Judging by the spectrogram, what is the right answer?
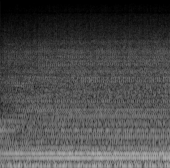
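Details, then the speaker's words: Engine bay of a car at a dealer auction, coolant spilled, engine covers missing: steady droning whine, likely the compressor, over a rough-running, unhealthy-sounding engine; source unconfirmed. "Oh, that sounds bad. That sounds bad."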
